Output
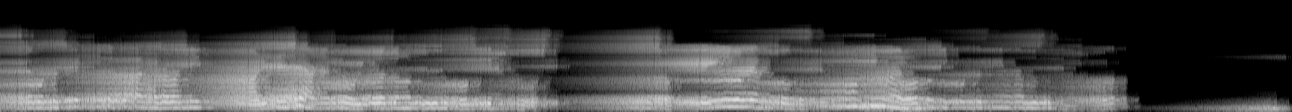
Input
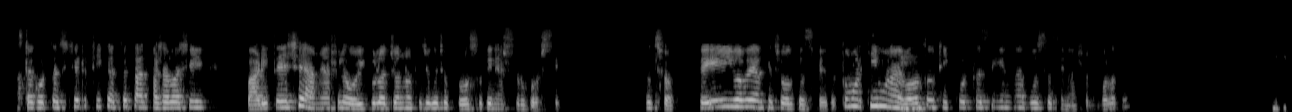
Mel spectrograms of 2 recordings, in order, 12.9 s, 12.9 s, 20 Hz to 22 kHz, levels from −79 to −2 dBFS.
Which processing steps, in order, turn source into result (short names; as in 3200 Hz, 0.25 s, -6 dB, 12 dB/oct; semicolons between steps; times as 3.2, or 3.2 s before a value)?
spectral swells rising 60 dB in 2.01 s; echo 0.122 s -11 dB; gain +9 dB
